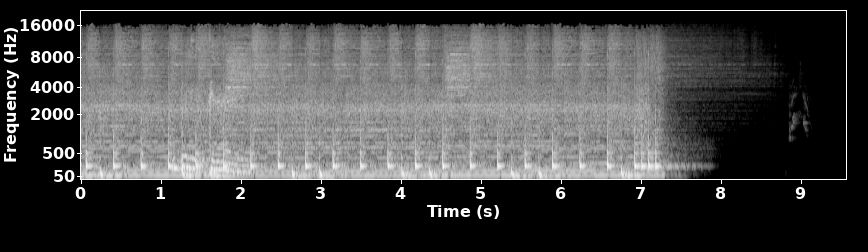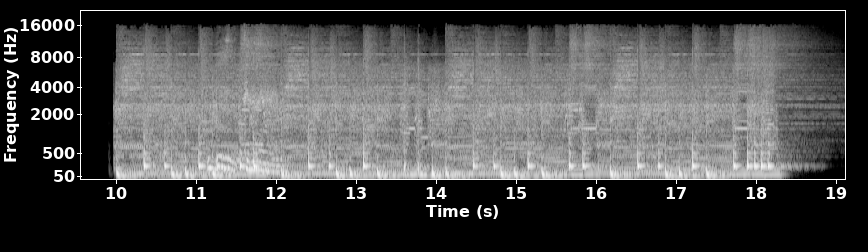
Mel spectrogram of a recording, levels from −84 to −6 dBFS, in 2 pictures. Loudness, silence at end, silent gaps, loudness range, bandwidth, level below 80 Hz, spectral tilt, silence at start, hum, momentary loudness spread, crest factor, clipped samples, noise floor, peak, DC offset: -17 LUFS; 0.3 s; 9.29-9.90 s; 6 LU; 16.5 kHz; -28 dBFS; -3.5 dB/octave; 0 s; none; 4 LU; 18 dB; under 0.1%; -62 dBFS; 0 dBFS; under 0.1%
